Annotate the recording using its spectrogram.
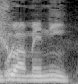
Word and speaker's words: Tchouaméni: Tchouaméni.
